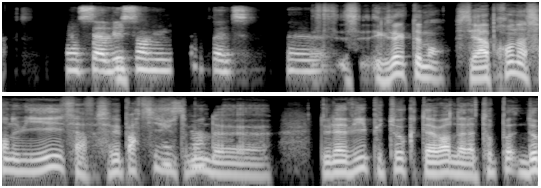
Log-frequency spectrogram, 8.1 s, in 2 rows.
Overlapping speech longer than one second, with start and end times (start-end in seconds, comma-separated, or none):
none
